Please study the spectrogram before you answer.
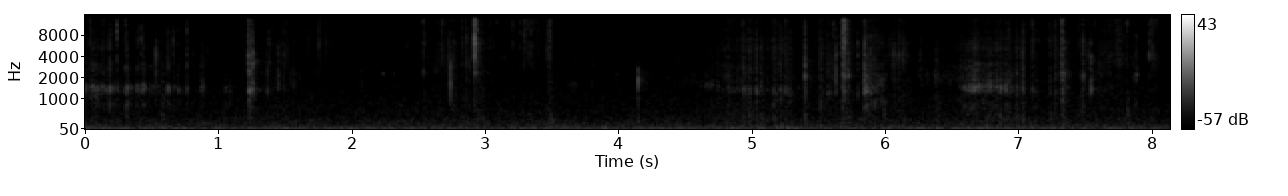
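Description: A solid oval bar of soap, green outside and purple inside, is held in the hands and shaved with a metal knife blade. Quiet, dry scraping and cutting carries bright, crinkly texture, broken by sharp, short clicks and crisp snaps as the blade bites in.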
